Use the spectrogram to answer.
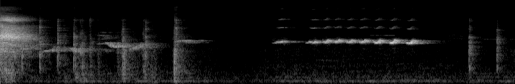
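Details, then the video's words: Captive-bred white-rumped shama in trotol mode: harsh scratchy notes and a short whistle, a pause, then a steady rapid trill of about ten high notes, and faint clicks at the end. "murai batu lepas trotol gacor dorr"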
